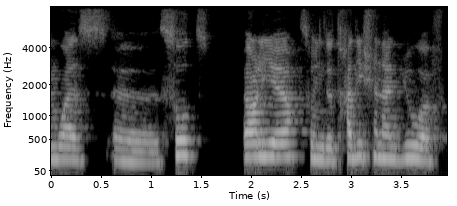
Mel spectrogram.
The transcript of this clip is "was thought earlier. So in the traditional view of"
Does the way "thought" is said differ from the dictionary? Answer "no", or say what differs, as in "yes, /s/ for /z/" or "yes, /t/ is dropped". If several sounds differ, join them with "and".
yes, /s/ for /θ/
